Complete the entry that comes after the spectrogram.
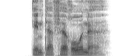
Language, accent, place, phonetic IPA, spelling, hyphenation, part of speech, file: German, Germany, Berlin, [ˌɪntɐfeˈʁoːnə], Interferone, In‧ter‧fe‧ro‧ne, noun, De-Interferone.ogg
- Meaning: nominative/accusative/genitive plural of Interferon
